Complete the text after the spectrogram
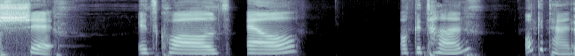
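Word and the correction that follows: L'Occitane: It's pronounced L'Ocitan, and it's from Paris.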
